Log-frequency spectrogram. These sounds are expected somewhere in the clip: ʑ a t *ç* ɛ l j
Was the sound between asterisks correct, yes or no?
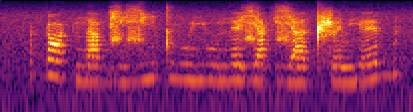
no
